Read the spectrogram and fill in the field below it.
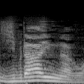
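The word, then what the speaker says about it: إبراهيم: 우리는 흔히 아브라함의 자손들이라고들 얘기를 하는데, 즉 성경 쪽에서 아브라함이라고 하고 아랍어에서는 이브라임이라고 합니다. 그러니까 발음만 이렇게 약간 차이가 있지 동일 인물입니다.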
